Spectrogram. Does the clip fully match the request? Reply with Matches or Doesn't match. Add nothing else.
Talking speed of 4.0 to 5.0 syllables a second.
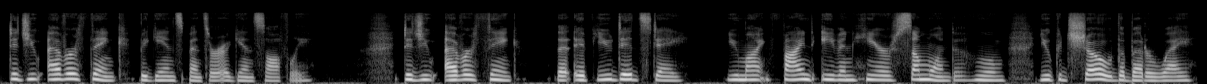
Matches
